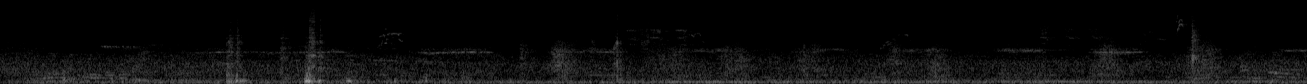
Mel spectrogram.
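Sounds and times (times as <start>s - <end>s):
soft puffs of breath: 4.2s - 12.3s
bird calling: 5.7s - 12.1s.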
